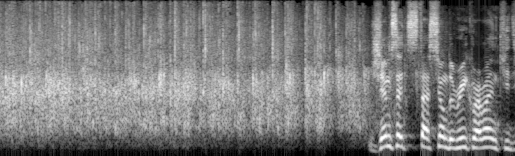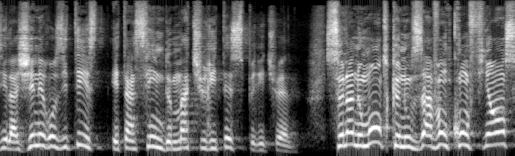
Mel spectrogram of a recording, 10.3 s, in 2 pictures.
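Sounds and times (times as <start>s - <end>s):
audience applause: 0.0s - 4.0s
speech: 3.7s - 10.2s.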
